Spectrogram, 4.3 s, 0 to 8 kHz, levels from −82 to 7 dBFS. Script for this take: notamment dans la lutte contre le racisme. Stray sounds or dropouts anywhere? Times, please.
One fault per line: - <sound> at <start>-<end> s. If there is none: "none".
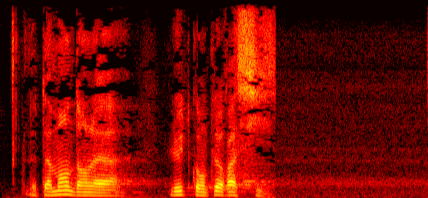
none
